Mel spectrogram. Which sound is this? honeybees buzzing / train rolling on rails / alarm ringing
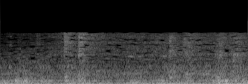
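train rolling on rails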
